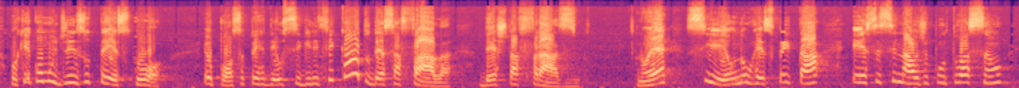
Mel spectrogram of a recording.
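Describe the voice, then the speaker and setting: Lively high-voiced Brazilian woman teacher. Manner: animated, keeps addressing the children directly. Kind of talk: televised school lesson for children.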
